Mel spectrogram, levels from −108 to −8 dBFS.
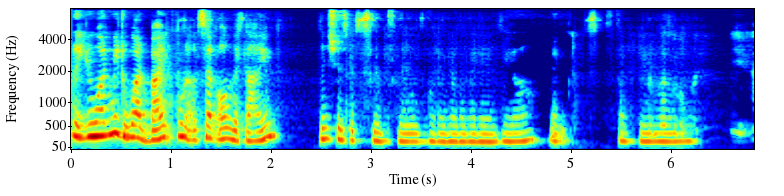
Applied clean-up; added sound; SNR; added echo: neural mask model DeepFilterNet 3.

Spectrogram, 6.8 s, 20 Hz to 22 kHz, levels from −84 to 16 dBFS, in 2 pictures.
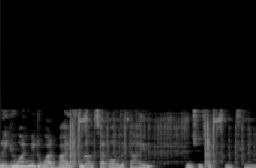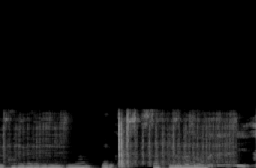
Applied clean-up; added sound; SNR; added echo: classical method WPE with log-MMSE.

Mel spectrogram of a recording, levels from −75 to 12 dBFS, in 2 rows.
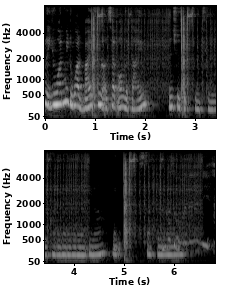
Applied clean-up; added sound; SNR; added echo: none; Coin (dropping); 9 dB; reverberation time 0.4 s.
